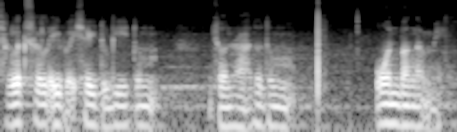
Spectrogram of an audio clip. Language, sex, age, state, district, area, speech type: Manipuri, male, 18-30, Manipur, Bishnupur, rural, spontaneous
